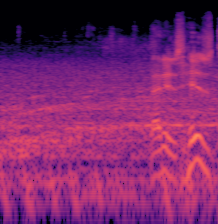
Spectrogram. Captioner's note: siren blaring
